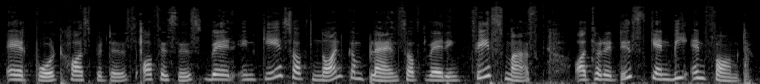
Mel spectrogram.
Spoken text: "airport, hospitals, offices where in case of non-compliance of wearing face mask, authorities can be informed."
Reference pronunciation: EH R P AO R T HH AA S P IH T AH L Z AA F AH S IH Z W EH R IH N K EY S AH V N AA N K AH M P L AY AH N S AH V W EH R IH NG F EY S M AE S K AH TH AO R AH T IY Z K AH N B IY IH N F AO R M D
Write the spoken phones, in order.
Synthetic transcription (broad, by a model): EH R P AO R T HH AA S P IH T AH L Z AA F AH S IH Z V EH R IH N K EY S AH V N AA N K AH M P L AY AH N S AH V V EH R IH NG F EY S M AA S K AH T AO R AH T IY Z K AH N B IY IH N F AO R M D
